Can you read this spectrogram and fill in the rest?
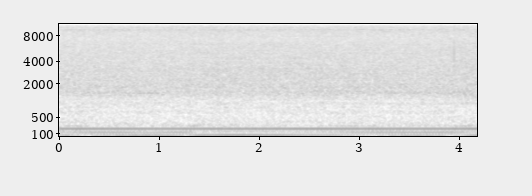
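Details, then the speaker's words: Megasquirt-tuned engine with custom headers and a fixed exhaust leak, warm idle with the AC on, idled up a little above 1,000 rpm: a steady low drone whose pitch dips and recovers every few seconds as the mixture goes lean. Minor idle hunting. "So this is what a hunt looks like. It's kind of getting a little lean, and then it goes back. And you can see the RPMs are kind of going around different places."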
